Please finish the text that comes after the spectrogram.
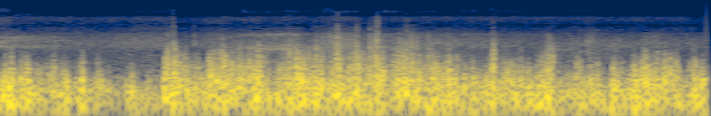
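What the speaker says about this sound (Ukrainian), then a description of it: "Сильний, сильний вітер." Strong wind gusting across a home garden, buffeting the microphone with a dense, steady roar and rustle that swells in short bursts throughout, with no voices.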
